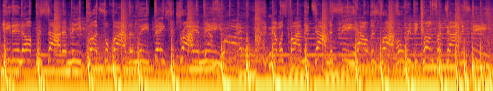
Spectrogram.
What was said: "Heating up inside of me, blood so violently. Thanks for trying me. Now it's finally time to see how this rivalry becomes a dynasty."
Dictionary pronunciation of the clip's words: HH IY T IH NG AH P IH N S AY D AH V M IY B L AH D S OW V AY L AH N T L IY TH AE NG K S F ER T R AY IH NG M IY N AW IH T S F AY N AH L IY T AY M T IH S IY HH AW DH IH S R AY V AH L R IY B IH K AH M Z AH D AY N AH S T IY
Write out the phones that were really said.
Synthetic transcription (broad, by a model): HH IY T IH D AH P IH S AY D AH V M IY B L AH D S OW V AY L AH N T L IY TH AE NG K S F ER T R AY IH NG M IY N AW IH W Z F AY N L IY T AY M T IH S IY HH AW DH IH S R AY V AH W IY B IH K AH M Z AH D AY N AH S T IY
